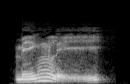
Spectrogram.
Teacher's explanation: Notice that the tones are rising low.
